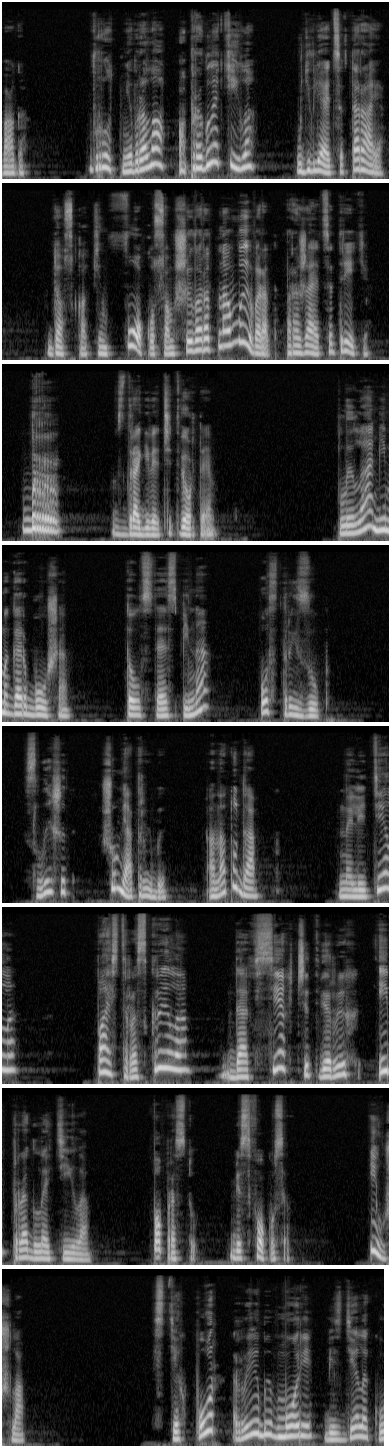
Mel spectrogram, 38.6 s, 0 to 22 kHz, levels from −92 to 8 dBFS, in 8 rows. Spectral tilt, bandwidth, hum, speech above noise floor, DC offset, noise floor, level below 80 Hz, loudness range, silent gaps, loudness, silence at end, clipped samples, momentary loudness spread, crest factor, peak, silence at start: -6 dB/octave; 19 kHz; none; 50 dB; under 0.1%; -67 dBFS; -54 dBFS; 5 LU; none; -19 LUFS; 0 s; under 0.1%; 12 LU; 18 dB; 0 dBFS; 0 s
